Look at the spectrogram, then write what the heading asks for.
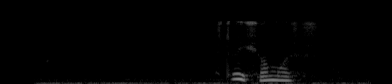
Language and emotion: Russian, neutral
